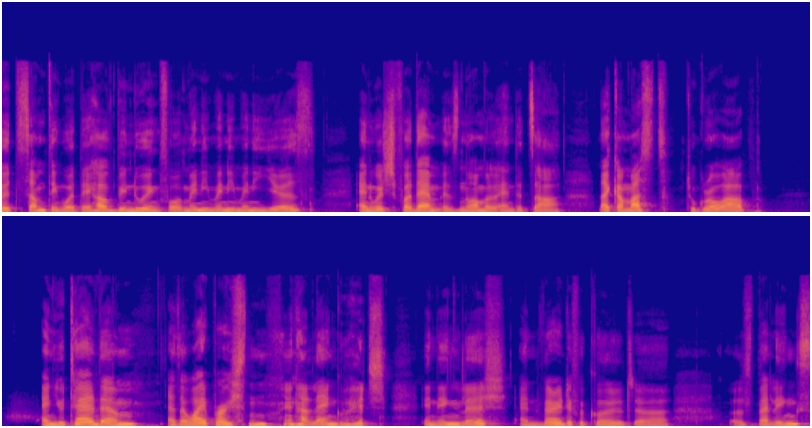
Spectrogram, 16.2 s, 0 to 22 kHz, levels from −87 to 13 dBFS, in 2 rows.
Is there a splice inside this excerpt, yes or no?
yes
